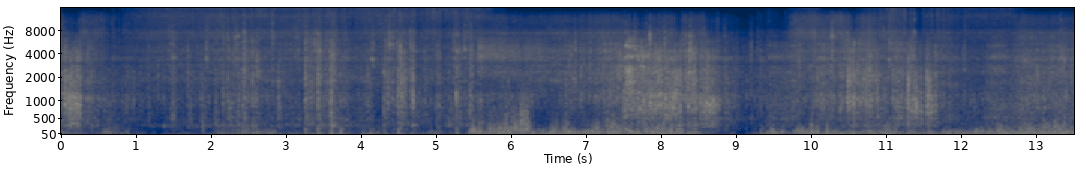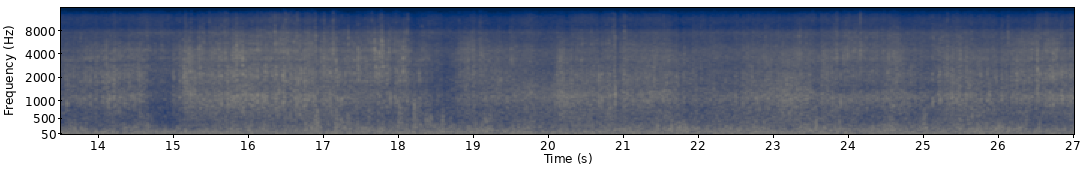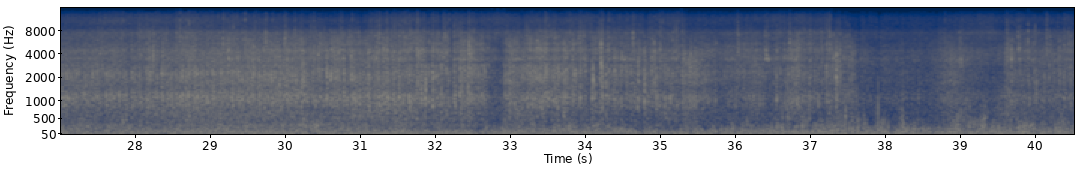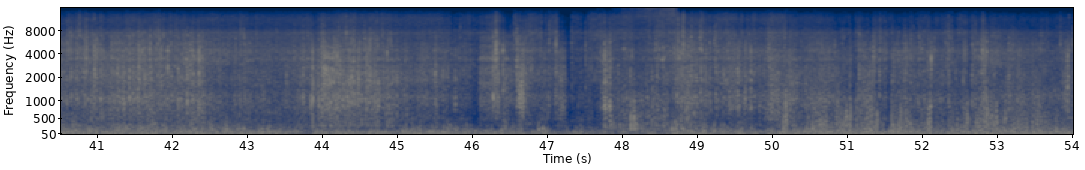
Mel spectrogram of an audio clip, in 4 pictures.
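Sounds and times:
bike tyres rolling over gravel: 0.0s - 54.0s
wind buffeting microphone: 0.0s - 54.0s.

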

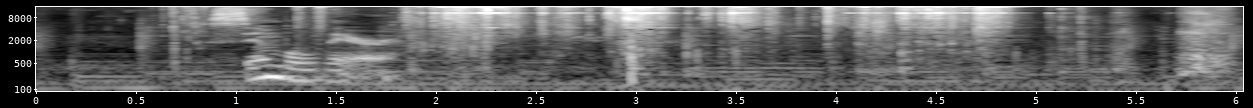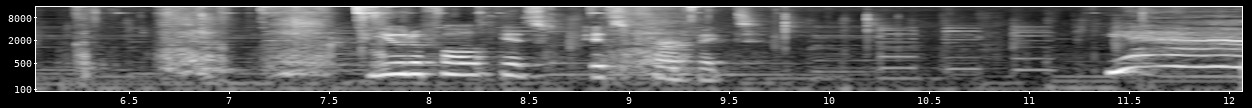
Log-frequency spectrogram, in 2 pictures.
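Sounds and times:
metal chain clinking: 0.6s - 5.6s, 7.0s - 9.6s
bag handling noise: 1.8s - 10.5s.

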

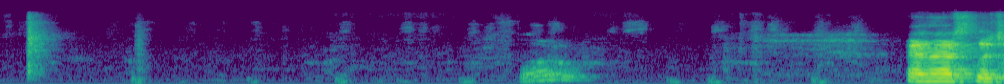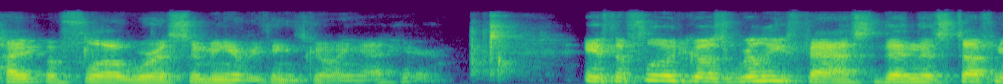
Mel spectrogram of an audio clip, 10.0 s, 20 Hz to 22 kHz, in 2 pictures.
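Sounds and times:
marker writing on whiteboard: 0.0s - 5.1s.

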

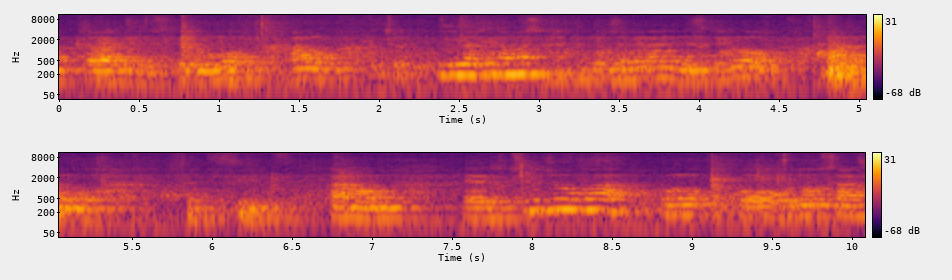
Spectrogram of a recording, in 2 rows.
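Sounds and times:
speech in a meeting room: 0.0s - 10.0s.

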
